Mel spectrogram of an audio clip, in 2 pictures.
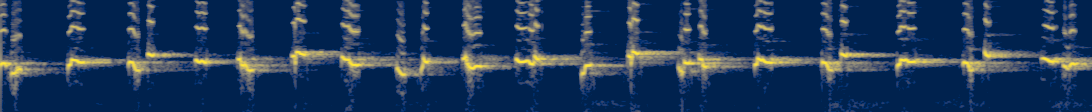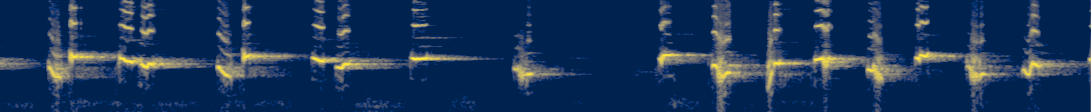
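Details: Yellow-vented bulbul singing a long, nonstop rattling series for luring other bulbuls to answer: quick, bubbly whistled notes with clicky onsets, pouring out steadily, broken by one short pause near the end before resuming.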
